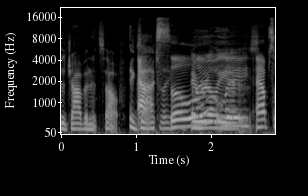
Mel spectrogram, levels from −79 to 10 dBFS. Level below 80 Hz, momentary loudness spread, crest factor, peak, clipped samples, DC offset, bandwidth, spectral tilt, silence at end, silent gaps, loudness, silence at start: -50 dBFS; 7 LU; 20 dB; -4 dBFS; under 0.1%; under 0.1%; 16 kHz; -4 dB/octave; 0 s; none; -23 LUFS; 0 s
